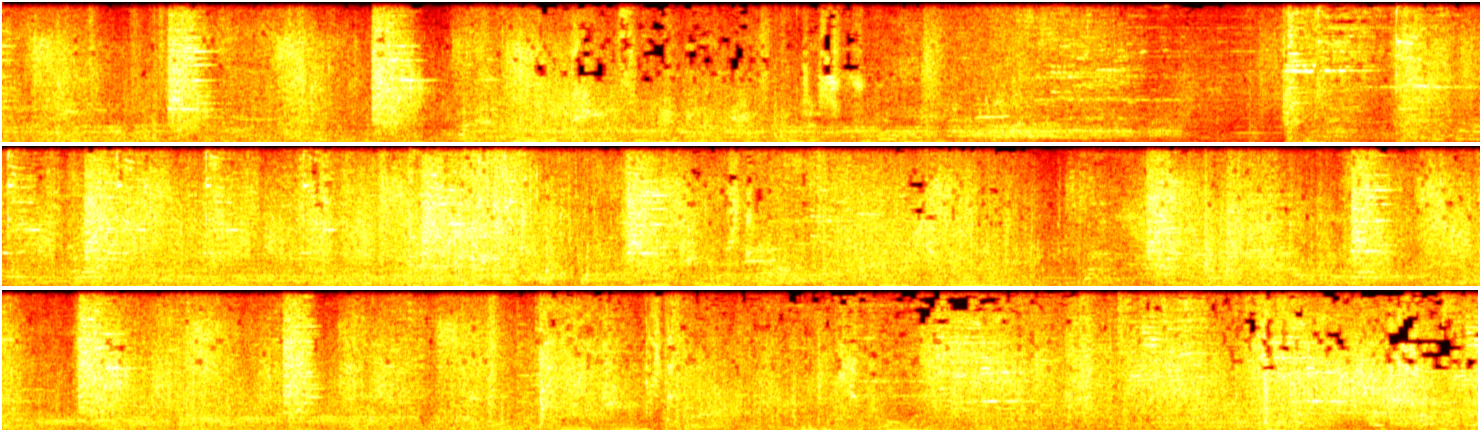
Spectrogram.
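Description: Game spells and weapon hits crackle, whoosh and boom in a fast, busy battle.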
